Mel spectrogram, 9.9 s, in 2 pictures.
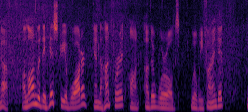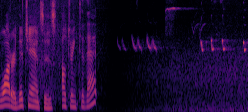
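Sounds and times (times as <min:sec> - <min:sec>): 
speech: 0:00.0 - 0:07.0
birds chirping in a wetland: 0:07.2 - 0:09.9.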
